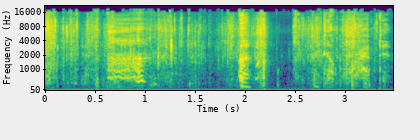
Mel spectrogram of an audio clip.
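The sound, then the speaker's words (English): Cardboard box being torn open by hand, with ripping and crinkling in uneven bursts of varying loudness. A voice talks over the tearing. “Rip it open. Oh, yeah. Just tear directly into the box.”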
